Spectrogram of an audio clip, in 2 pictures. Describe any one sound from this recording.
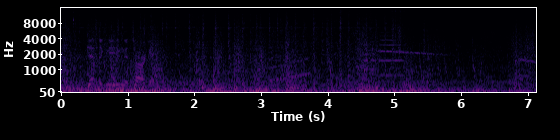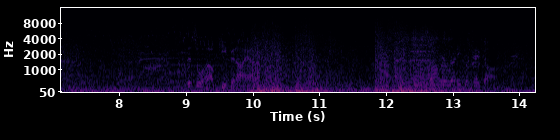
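Tank cannons fire in rapid bursts.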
